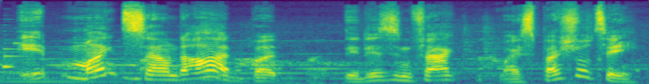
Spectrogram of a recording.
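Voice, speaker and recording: A nervous young market vendor stammers through her pitch. Her voice sits low for a woman yet swings lively in pitch. Game music plays clearly in the background. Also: normal speed. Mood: eager. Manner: flustered, stammering. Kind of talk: video game voice acting.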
